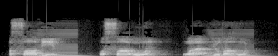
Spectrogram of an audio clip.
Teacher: هذه الثلاثة يقرأها قالون بحذف الهمز، أصلها الصابئين والصابئون ويضاهئون، فحذف الهمز فقط.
